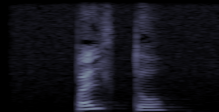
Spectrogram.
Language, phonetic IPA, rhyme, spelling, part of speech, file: Russian, [pɐlʲˈto], -o, пальто, noun, Ru-пальто.ogg
- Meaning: overcoat, greatcoat, carrick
